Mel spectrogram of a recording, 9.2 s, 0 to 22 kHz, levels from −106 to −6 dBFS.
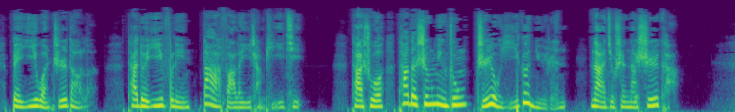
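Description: At 2.13–2.16 s a loud pop rises about 10 dB above the speech, likely a voltage step from a plug, switch or static discharge. On the waveform it is a single sharp spike, and on the spectrogram a thin vertical stripe across all frequencies, with the speech continuing underneath.

At 3.23–3.27 s compressed frames are skipped. About 50 ms of audio is missing, which fits one dropped 46 ms frame. The join is visible as a small discontinuity in the spectrogram's harmonic lines.

A second loud pop at 6.47–6.49 s is stronger, about 15 dB above the speech, and shows the same full-band vertical line and waveform spike.

At 7.92–7.96 s roughly 150 ms is skipped, consistent with three lost frames. The speech jumps ahead, and the speech contours break abruptly at that point.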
